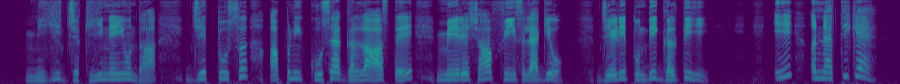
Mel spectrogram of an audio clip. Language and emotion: Dogri, disgusted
